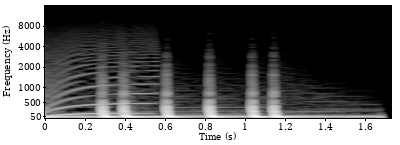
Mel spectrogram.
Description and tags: Created: 2015.09.
Software was used for creation: LMMS.
Base sample those shipped with LMMS was used.
Simply looped music theme that was used for daytime menu.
